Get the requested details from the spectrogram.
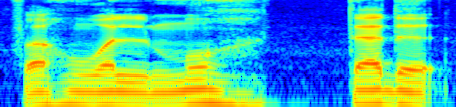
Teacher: وقف کی صورت میں دال پہ قلقلہ واضح کریں گے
